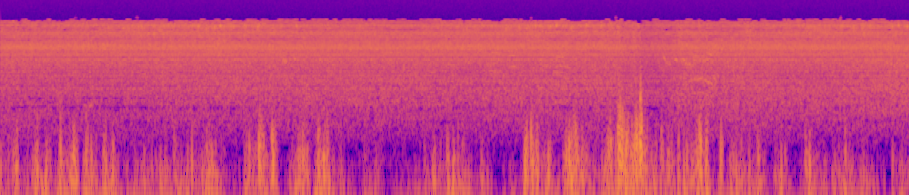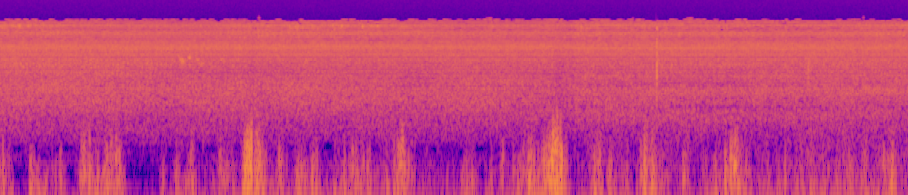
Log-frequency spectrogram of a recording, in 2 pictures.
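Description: Wind buffeting the microphone in irregular gusts, with a faint steady hiss behind.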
